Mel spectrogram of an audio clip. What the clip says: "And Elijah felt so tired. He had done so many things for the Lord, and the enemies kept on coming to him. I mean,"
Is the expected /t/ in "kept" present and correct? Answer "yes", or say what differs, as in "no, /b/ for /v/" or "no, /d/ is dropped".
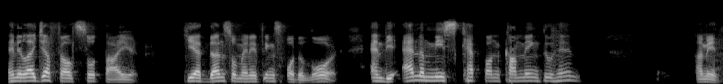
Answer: yes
